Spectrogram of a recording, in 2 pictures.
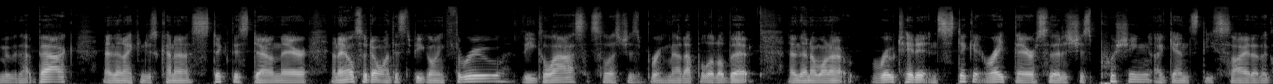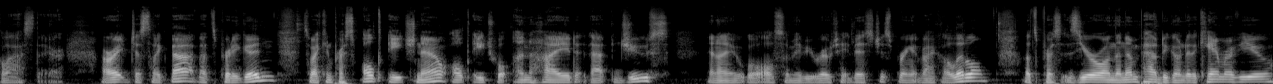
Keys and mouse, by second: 0.1 click, 0.5 click, 0.8-1.6 drag, 1.8 g, 2.0 drag, 3.1 shift+middle drag, 3.5 middle click, 3.9 g, 4.3 click, 4.5 middle click, 5.1 g, 5.4 click, 5.6 middle click, 5.8 g, 6.1 click, 6.3 shift+middle drag, 6.7 shift+middle drag, 7.1-7.5 middle drag, 7.7 shift+middle click, 8.6-11.5 typing, 8.9 click, 9.4 click, 9.7 click, 10.0 click, 10.2 click, 10.9 click, 11.1 click, 12.2 click, 12.6 click, 12.9 shift+click, 13.4 g, 13.9 shift+click, 14.1 click, 15.0 g, 15.4 shift+click, 17.7 alt+h, 17.9 click, 18.5 a, 18.6 click, 19.3 click, 19.4 middle click, 20.3 r, 21.0 click, 21.0 g, 21.7 shift+drag, 22.9 a, 24.2 KP_0.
